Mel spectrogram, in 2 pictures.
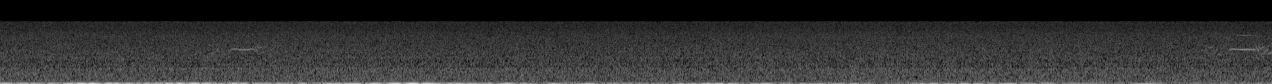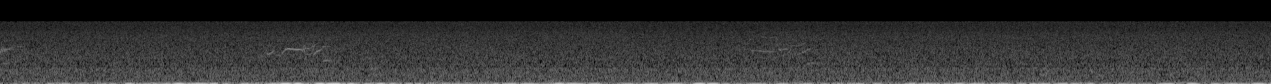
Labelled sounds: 2.3	2.7	killer whale, offshore, 1.8 to 2.3 kHz
12.3	12.9	killer whale, offshore, 1.5 to 2.2 kHz
15.5	15.8	killer whale, offshore, 1.6 to 2.1 kHz
20.2	20.5	killer whale, offshore, 1.7 to 2.0 kHz

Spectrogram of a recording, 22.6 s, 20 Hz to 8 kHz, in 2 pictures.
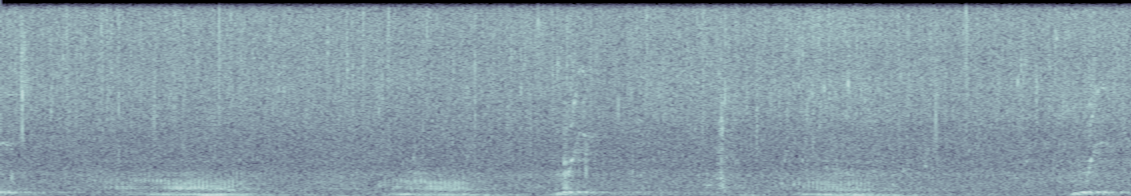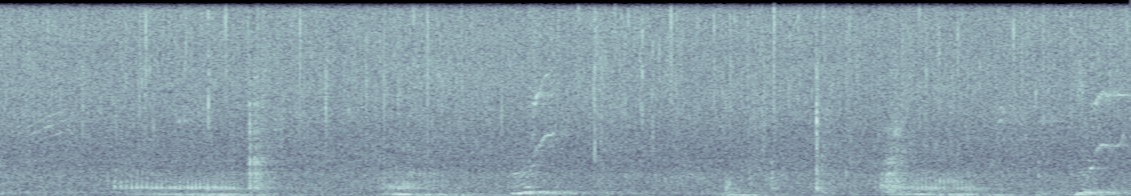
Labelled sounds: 22.2	22.6	humpback whale, 1.8 to 4.3 kHz

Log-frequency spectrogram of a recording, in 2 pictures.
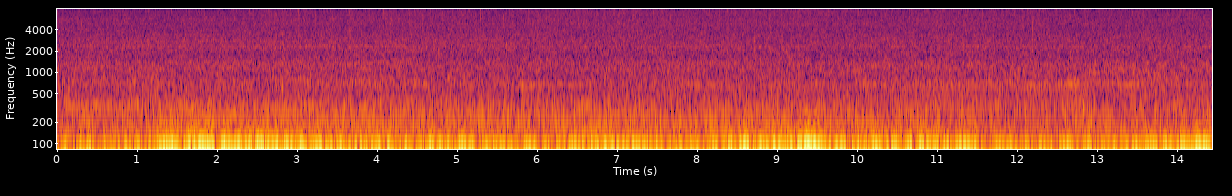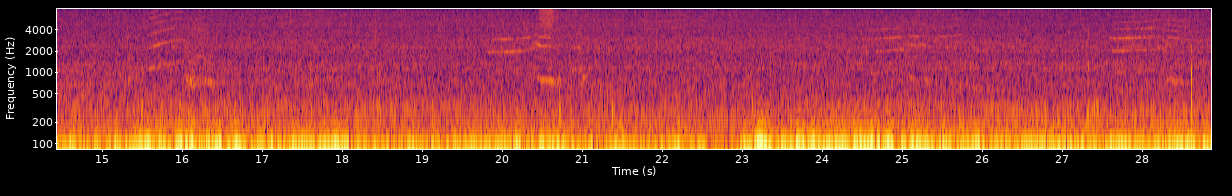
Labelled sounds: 15.2	16.6	killer whale, southern resident, 0.51 to 8.0 kHz
19.7	22.9	killer whale, southern resident, 0.24 to 8.0 kHz
24.0	26.0	killer whale, southern resident, 0 to 8.0 kHz
27.3	28.7	killer whale, southern resident, 0.67 to 8.0 kHz

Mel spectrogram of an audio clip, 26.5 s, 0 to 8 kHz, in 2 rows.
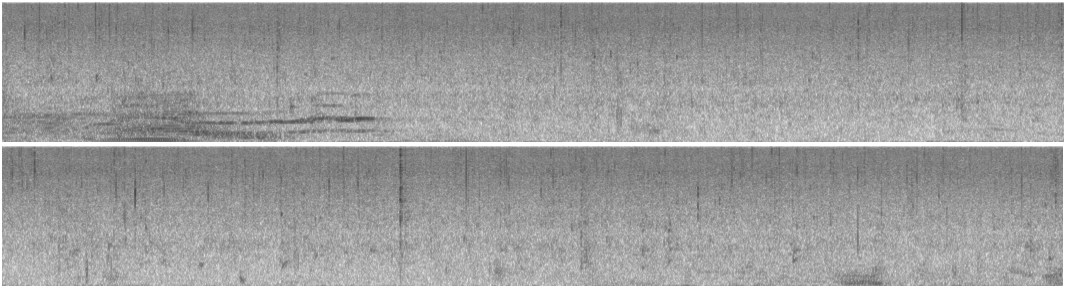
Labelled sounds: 3.9	4.2	humpback whale, 1.0 to 1.1 kHz

